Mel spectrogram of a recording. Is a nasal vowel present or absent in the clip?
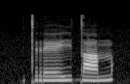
absent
